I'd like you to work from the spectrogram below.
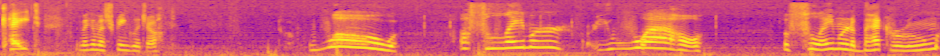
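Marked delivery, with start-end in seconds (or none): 3.1-9.4 very slow, sarcastically impressed, drawn-out "wow". Gaming with a teammate, reacting to an item find, sarcastic. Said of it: "I was being sarcastic".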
